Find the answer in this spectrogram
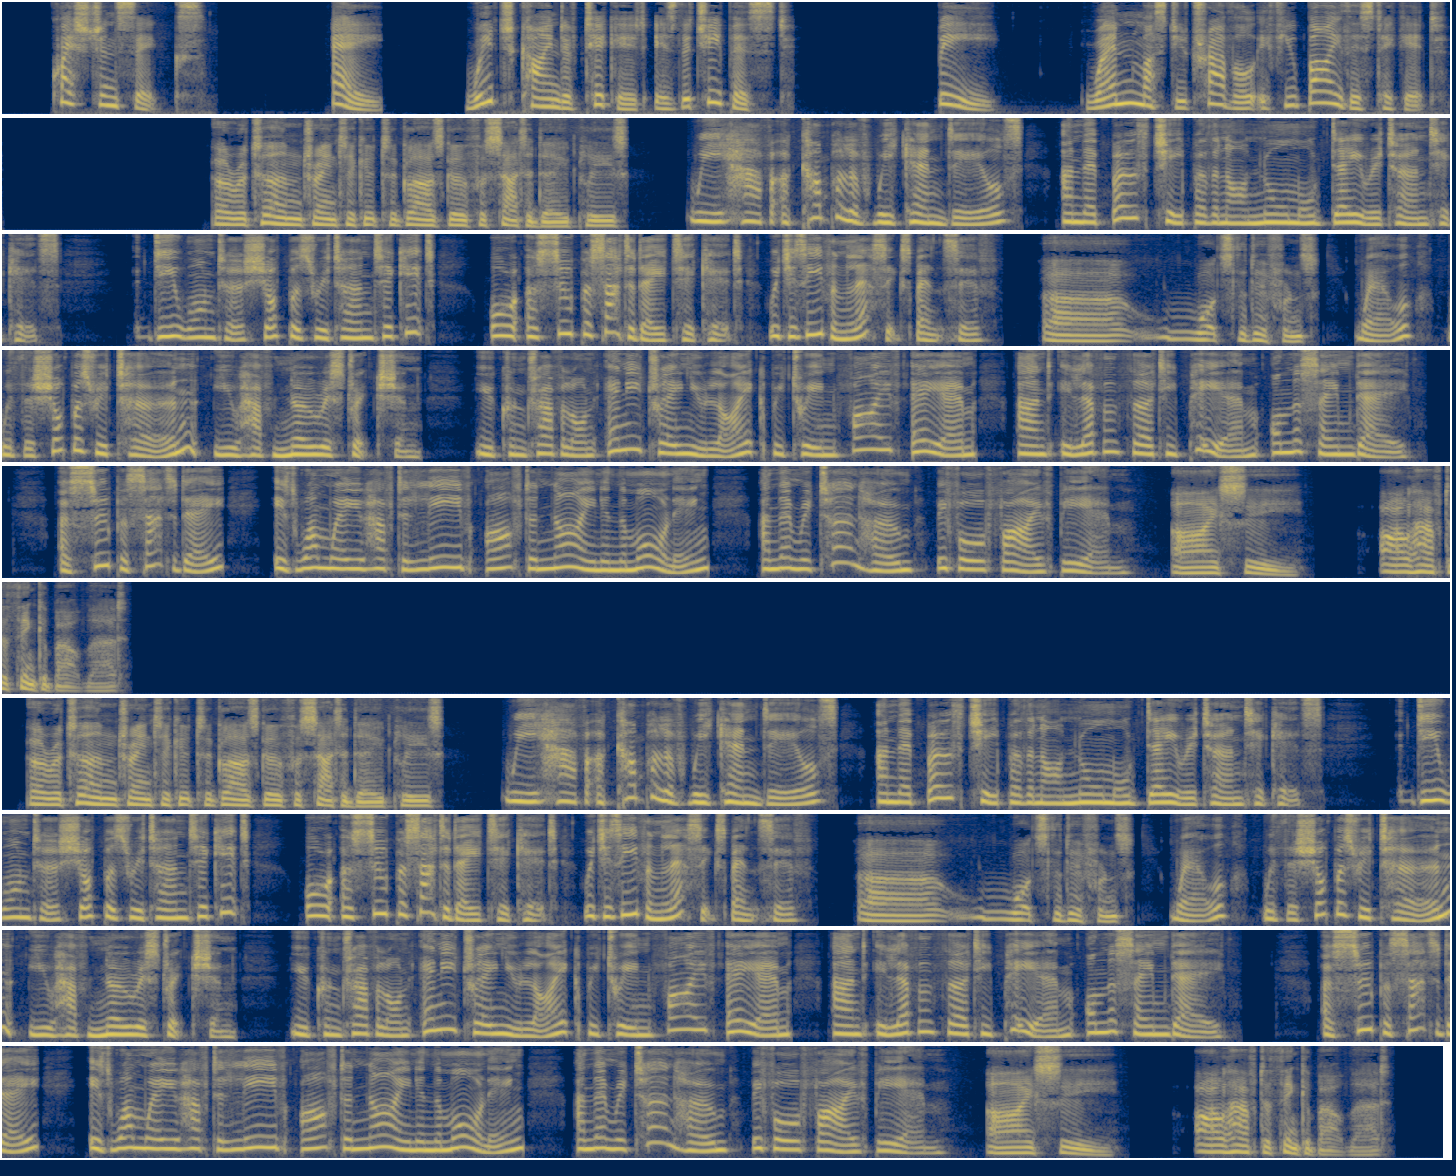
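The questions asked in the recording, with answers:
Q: Which kind of ticket is the cheapest?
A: Super Saturday ticket

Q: When must you travel if you buy this ticket?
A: Leave after 9 a.m. and return before 5 p.m.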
